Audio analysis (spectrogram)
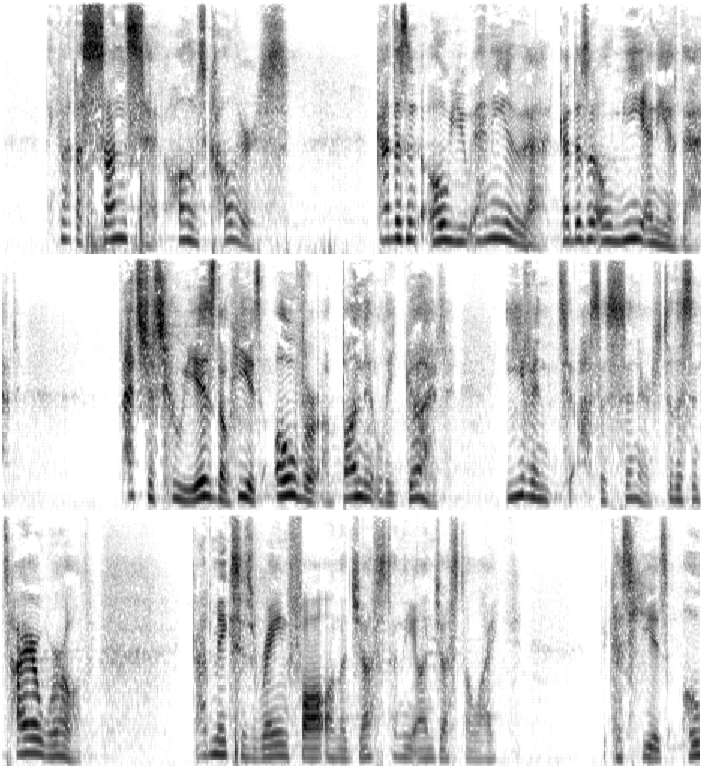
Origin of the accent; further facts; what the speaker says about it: Michigan, United States; now in Carlsbad, United States; especially us, we live in Carlsbad. Are you kidding me? It's like 70 degrees and sunny every day. I grew up in Michigan. It's not like that everywhere.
